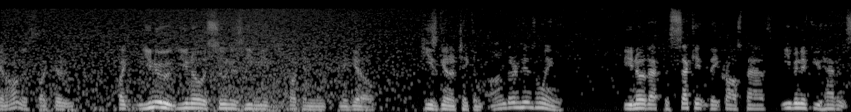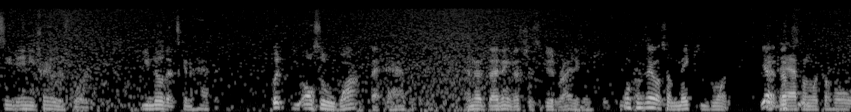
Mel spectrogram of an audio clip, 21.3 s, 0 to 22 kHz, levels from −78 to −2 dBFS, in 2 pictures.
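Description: From start to finish the speech carries overdone noise removal: a denoiser pushed too hard, cutting individual frequency bands that sit near its noise estimate. Quieter parts of the voice get pulled down too, over a lowered, twinkly background.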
